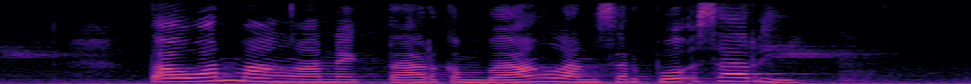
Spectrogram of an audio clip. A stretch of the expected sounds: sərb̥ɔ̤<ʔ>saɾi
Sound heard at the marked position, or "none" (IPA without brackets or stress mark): ʔ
